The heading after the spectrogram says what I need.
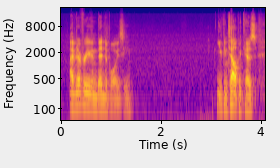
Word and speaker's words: Boise: I would if I lived in Boise, but that's a 7-hour drive, so I've never even been to Boise.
